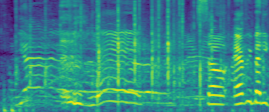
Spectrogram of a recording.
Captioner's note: audience applauding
